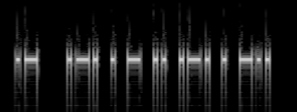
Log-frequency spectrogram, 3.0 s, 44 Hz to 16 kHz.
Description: Morse code, heard as a keyed tone, about 37 wpm, 700 Hz. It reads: A RETIRED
